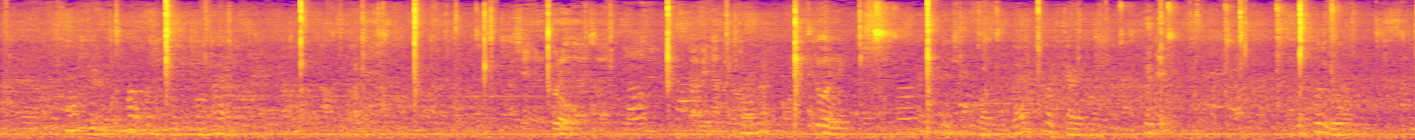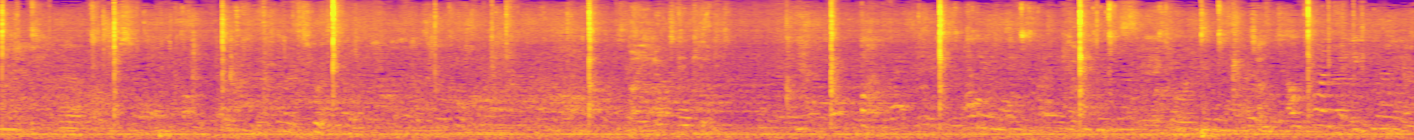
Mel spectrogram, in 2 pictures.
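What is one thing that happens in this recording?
Poker chips click together in a hand.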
